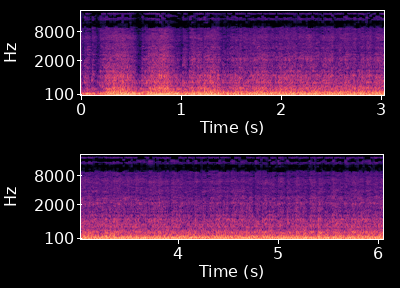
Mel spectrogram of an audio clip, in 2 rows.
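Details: Chevrolet S-10, first cold start of the day, open headers, Holley red electric fuel pump, cam about .480/.488 exhaust lift, ~297° advertised duration: loud, deep rumble with loping uneven beat, steady and strong; normal big-cam idle.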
